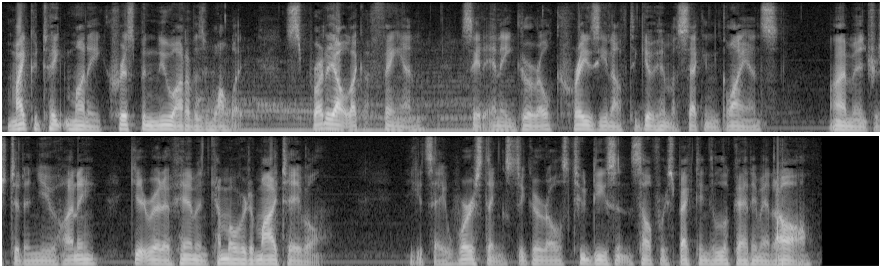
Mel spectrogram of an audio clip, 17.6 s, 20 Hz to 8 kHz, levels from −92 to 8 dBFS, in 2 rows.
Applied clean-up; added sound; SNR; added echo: none; Musical instrument; 13 dB; none.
